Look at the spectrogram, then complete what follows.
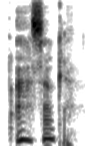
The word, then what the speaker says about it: Ahsoka: Ahsoka.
